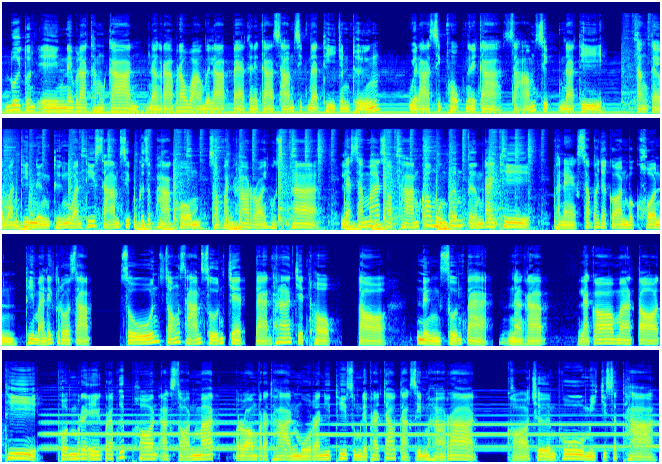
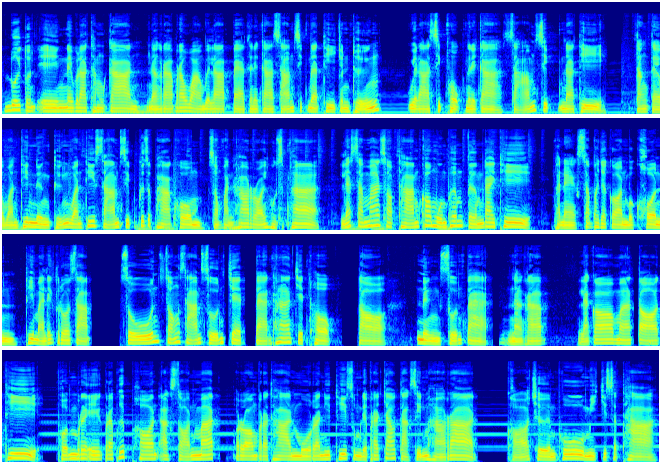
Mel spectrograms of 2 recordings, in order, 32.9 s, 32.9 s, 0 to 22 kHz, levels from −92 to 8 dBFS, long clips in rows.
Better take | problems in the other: second | background music; loud; throughout; 9 dB below the speech; faint in the second

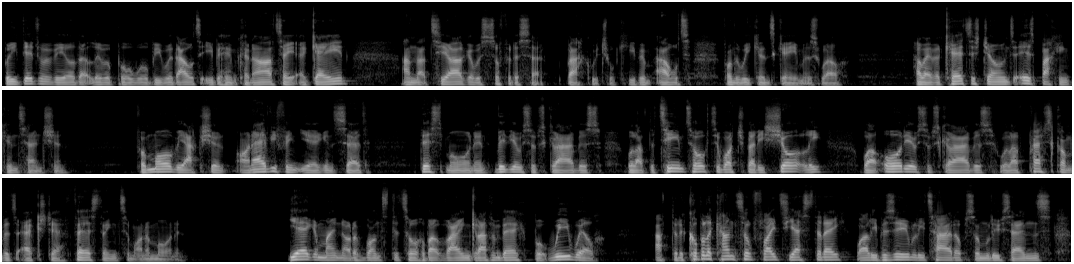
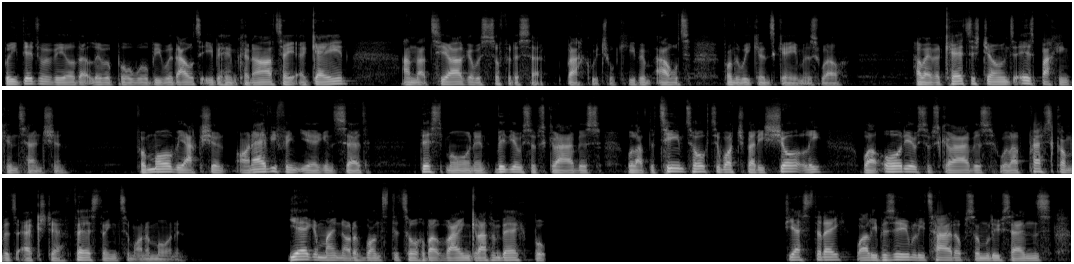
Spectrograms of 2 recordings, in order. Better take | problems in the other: first | audio cutting out; at 27 s for 2.5 s

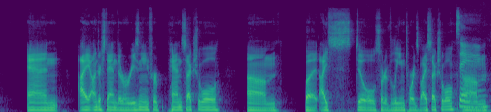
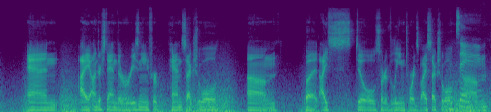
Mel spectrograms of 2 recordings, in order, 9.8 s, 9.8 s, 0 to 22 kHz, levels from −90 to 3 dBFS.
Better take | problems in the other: first | wind noise on the microphone; occasional gusts; 15 dB below the speech

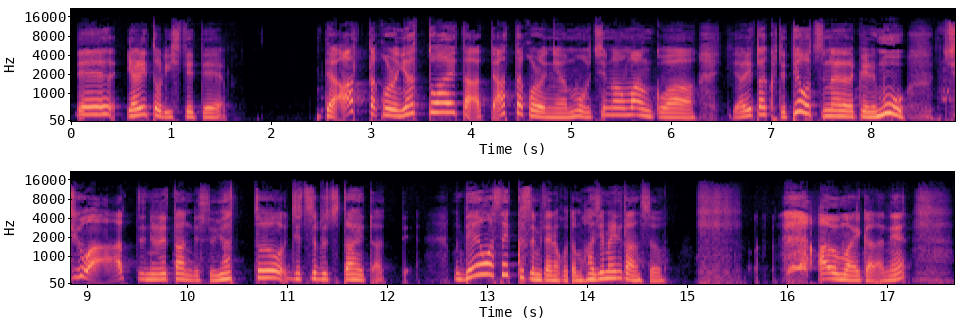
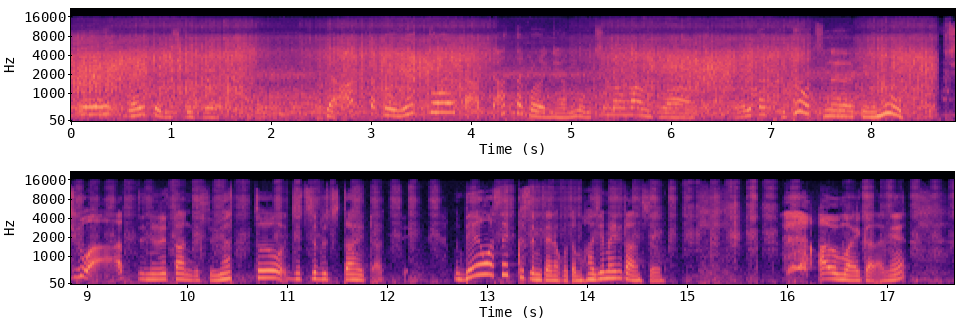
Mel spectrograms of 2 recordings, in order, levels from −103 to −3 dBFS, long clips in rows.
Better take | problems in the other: first | household noises; very loud; throughout; 3 dB above the speech

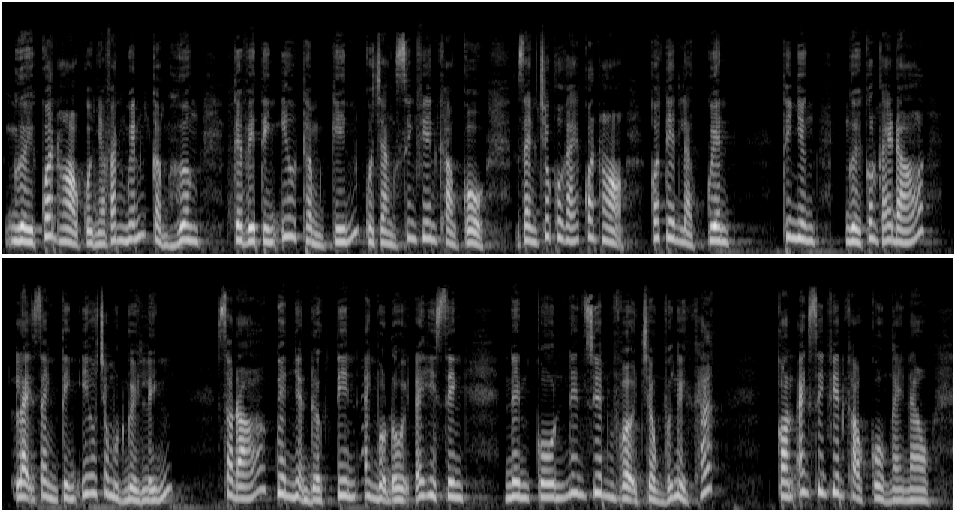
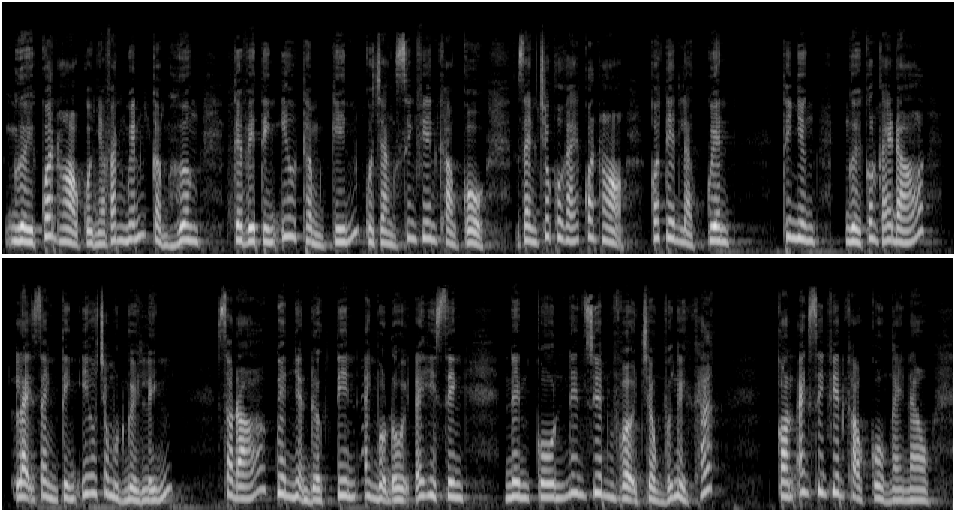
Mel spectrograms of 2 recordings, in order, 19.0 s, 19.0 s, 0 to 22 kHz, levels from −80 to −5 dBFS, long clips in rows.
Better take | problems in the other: neither | none

